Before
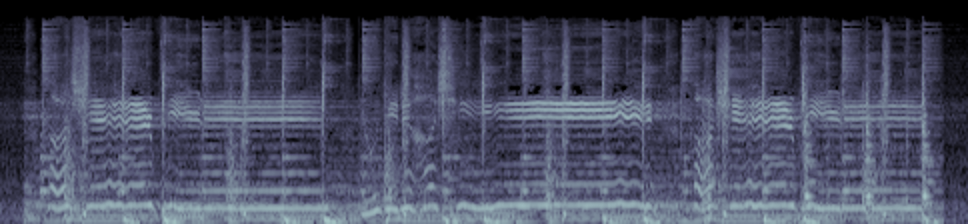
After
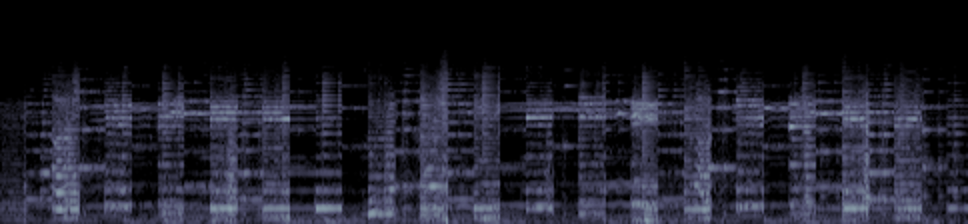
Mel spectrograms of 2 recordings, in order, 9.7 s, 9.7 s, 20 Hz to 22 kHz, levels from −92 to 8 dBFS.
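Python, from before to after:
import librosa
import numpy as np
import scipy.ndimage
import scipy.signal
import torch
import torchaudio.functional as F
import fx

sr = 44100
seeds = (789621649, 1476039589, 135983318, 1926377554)

p1 = scipy.signal.sosfilt(scipy.signal.butter(4, 3400.0, 'lowpass', fs=sr, output='sos'), x)
p2 = fx.low_shelf(p1, sr, hz=180.0, db=-7.5)
p3 = fx.rider(p2, sr, range_db=3, speed_s=0.5)
p4 = p2 + (p3 * 10.0 ** (-2.5 / 20.0))
p5 = fx.echo_feedback(p4, sr, ms=154, feedback_pct=54, wet_db=-7)
p6 = fx.resonator_held(p5, sr, hz=3.8, low_hz=100.0, high_hz=1500.0)
y = p6 * 10.0 ** (-5.0 / 20.0)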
